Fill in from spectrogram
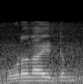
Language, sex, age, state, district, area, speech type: Malayalam, male, 60+, Kerala, Idukki, rural, spontaneous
